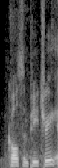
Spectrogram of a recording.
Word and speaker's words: Coulson Pitre: Coulson Pitre.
